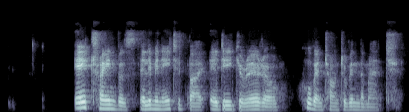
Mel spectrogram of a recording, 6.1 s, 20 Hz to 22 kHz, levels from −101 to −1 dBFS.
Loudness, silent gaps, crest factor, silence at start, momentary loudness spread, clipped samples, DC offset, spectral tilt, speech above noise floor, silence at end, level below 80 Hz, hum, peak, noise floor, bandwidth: -24 LUFS; none; 22 dB; 1.1 s; 17 LU; under 0.1%; under 0.1%; -5 dB/octave; 45 dB; 0.2 s; -66 dBFS; none; -4 dBFS; -69 dBFS; 7.4 kHz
